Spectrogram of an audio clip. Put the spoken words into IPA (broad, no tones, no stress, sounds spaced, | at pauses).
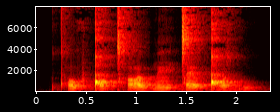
tʰ ɔ xʷ ǃ ɔ ǀʰ ɑ ʊ̯ b ɛ̃ ɪ̯ ǀ æ ʊ̯ ɡ͡ǃ ɔ z b u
